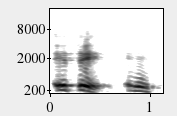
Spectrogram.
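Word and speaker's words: עת: Se pronuncia et.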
